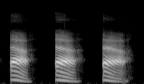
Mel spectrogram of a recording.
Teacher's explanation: open your mouth and it's a quick sharp ah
